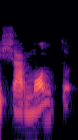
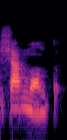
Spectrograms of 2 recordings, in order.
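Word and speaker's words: charmante: feminine form will be sharmont okay we pronounce till the t and sharmont again okay for the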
